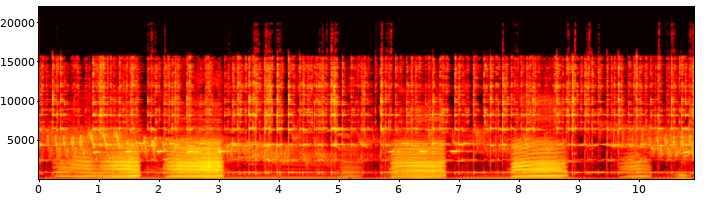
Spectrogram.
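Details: Tame cows on a village road, herded toward the pen at morning. Repeated moos, each about a second long with a rising-then-falling contour, alternate with short gaps while cowbells ring continuously.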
